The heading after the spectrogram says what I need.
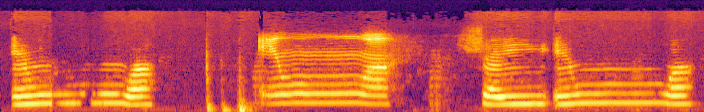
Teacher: a 2-second nasal sound is put in between the hamza and the waw.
